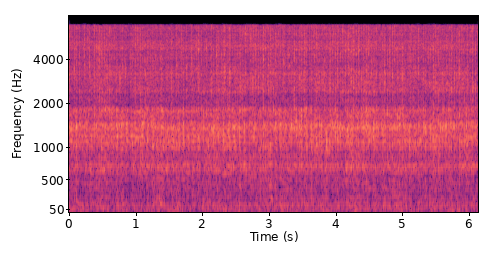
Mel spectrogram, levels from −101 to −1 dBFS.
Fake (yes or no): yes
